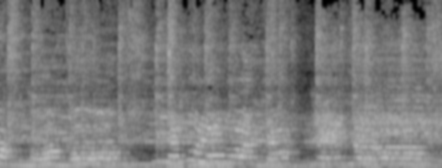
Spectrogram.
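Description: Gospel praise song sung in Bassa: a singing voice carries a gliding melody over a steady sustained accompaniment.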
